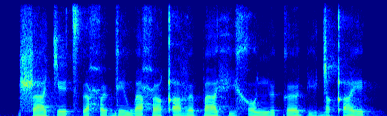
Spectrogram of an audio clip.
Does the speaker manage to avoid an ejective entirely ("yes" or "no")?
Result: no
